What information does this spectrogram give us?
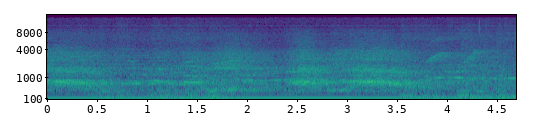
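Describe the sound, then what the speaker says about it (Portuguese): Soccer fans at a summer futsal tournament match between Atlético and Palmeiras keep up a steady crowd chant of "tricampeão" in an indoor arena, a continuous roar of voices with a low hum beneath. "Tricampeão eles cantam para a torcida do Palmeiras"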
